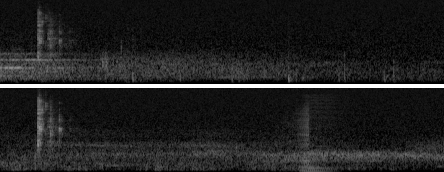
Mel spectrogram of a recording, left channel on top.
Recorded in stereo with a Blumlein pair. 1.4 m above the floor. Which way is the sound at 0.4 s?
70° right.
